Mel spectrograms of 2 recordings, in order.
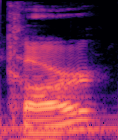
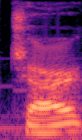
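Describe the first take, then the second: First: The word begins with a k sound. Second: The word begins with a ch sound. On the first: "A lot of people say car" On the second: "We pronounce the ch"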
